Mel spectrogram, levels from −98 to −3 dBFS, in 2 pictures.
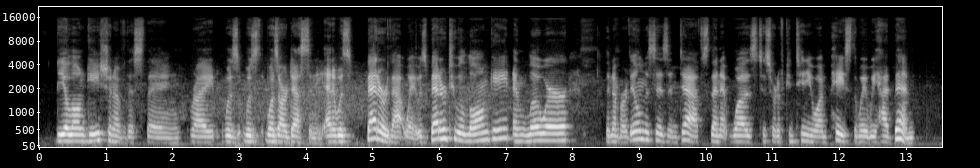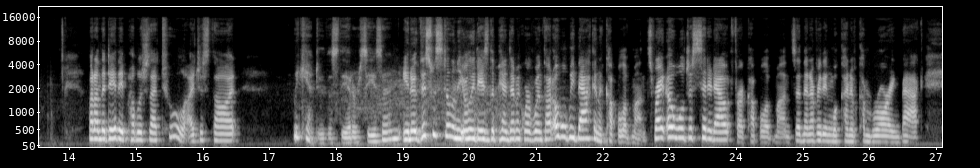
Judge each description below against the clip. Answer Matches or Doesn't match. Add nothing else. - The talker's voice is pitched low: Doesn't match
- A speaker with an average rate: Doesn't match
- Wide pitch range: Matches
